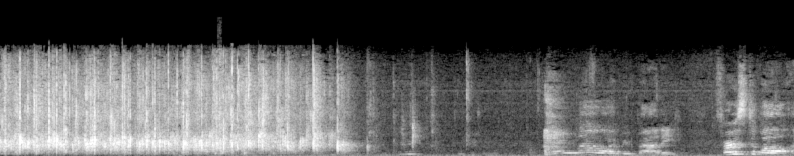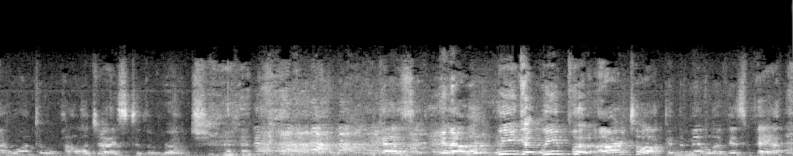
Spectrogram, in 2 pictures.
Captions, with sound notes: Well, well, everybody. First of all, I want to apologize to the roach. (audience laughter) because, you know, we...we put our talk in the middle of his path,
